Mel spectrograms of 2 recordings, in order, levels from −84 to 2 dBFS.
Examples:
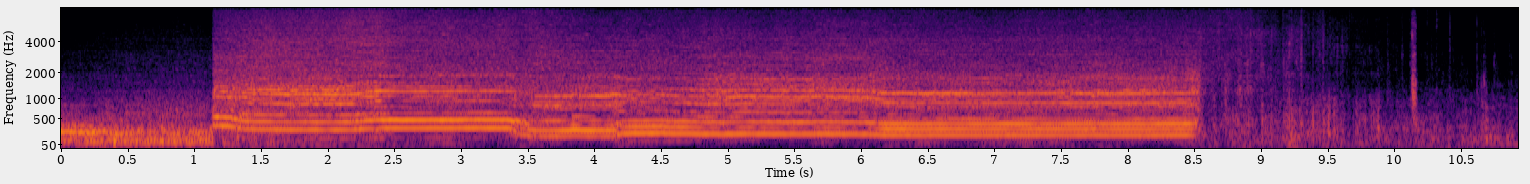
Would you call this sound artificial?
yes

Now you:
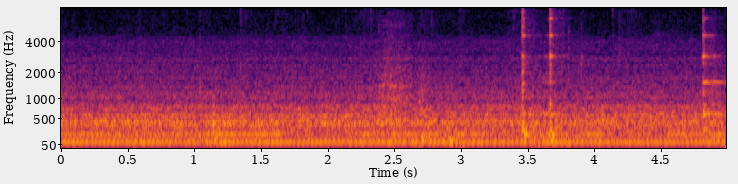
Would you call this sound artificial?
no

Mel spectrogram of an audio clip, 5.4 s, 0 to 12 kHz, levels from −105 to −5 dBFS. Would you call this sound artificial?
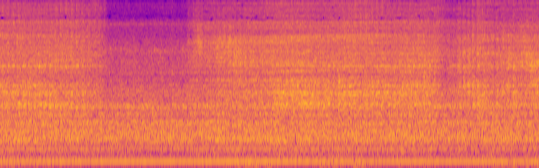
no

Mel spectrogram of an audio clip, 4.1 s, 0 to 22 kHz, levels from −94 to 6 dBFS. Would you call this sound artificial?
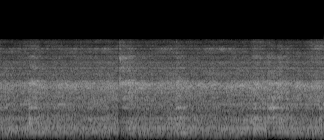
yes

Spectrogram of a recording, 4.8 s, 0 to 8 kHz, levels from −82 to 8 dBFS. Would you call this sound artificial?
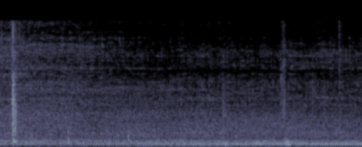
no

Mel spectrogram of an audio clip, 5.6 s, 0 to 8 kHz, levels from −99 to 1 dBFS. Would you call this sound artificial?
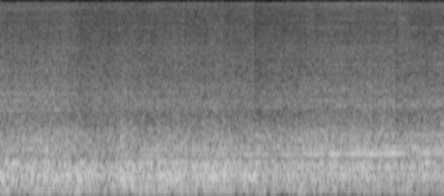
no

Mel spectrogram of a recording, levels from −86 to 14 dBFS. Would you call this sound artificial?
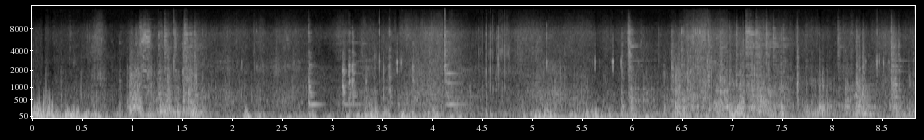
no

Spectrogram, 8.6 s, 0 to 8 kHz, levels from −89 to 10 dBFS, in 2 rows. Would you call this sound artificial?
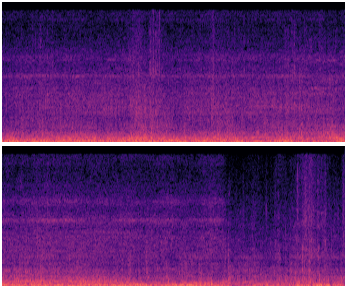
no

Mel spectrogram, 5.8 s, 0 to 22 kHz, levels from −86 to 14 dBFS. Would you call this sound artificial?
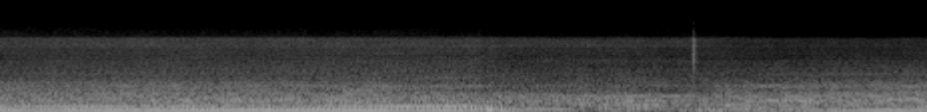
yes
